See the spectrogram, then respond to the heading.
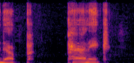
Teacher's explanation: There is a puff of air at the beginning of the word when you pronounce it. You can feel the puff of air if you put your hand in front of your mouth. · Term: aspiration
